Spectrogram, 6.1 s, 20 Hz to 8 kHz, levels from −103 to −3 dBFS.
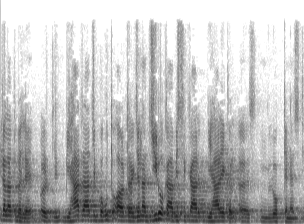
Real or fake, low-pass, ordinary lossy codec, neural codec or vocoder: real; 7.2 kHz; MP3, 48 kbps; none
